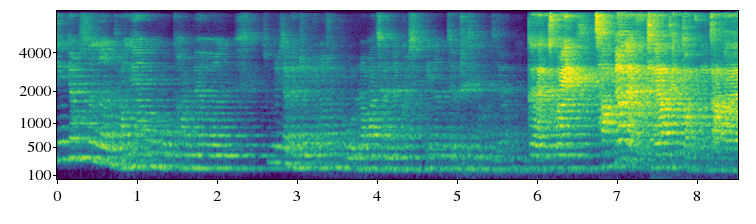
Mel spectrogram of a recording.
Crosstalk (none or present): none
